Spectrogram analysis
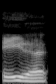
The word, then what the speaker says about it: AITA: Today I'm joined by a pop punk band from Baltimore, Ada. Welcome to the show. What's up? Hey yo. Now Ada is spelled AITA.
